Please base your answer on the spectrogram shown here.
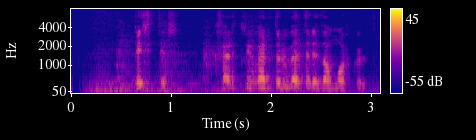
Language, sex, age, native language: Icelandic, male, 20-29, Icelandic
